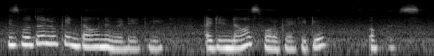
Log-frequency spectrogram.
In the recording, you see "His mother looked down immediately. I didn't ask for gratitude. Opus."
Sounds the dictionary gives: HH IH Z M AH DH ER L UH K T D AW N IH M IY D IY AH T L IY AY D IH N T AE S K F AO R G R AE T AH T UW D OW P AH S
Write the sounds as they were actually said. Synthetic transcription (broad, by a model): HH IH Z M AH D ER L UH K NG D AW N IH M IY D IY AH T L IY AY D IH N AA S F AO R G R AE T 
